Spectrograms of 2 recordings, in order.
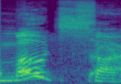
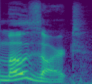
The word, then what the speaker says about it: Mozart: Gang Amad Mozart oh Mozart there's a t in there now okay Mozart Mozart all right we have that on Authority it's not moart no as I said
